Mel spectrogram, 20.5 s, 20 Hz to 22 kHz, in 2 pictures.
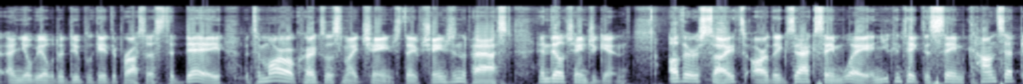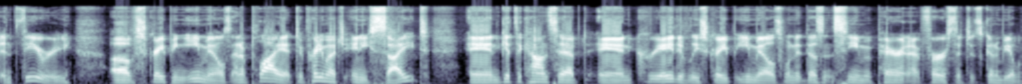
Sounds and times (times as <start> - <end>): Speech: 0.0 - 20.4.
